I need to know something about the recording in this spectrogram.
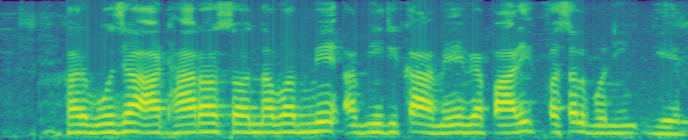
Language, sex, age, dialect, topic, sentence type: Maithili, male, 25-30, Bajjika, agriculture, statement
